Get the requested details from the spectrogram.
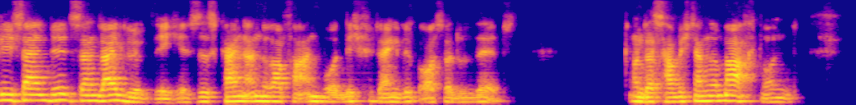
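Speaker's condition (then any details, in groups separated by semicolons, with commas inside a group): Spastic tetraparesis, spastic quadriplegia; four limbs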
